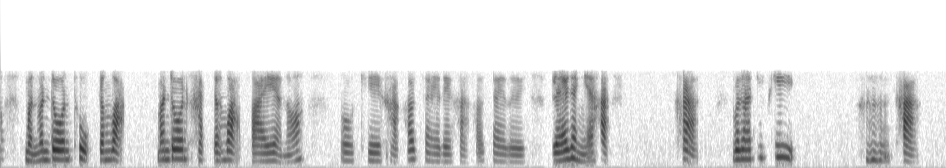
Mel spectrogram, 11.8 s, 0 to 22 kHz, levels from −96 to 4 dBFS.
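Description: From start to finish the speech carries the AMR narrowband mobile codec sound. Everything sits between about 300 Hz and 3.6 kHz, with nothing above 4 kHz, and the voice is plainly buzzy and synthetic, which fits a low mode of around 7.4 kbps. On a spectrogram the energy stops at a hard ceiling and the harmonics look smeared and blocky. The waveform looks normal in level but loses fine detail.

At 2.72 to 2.84 s come lost AMR speech frames. What sounds like two dropped frames made the decoder keep repeating its last pitch and vocal tract settings with falling gain, so the sound stretches briefly and sags. The waveform envelope dips, and the spectrogram shows a short, smoothed band with frozen harmonics.

A single lost frame at 8.50 to 8.65 s gives a brief dip or warble, seen as a small notch in level.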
